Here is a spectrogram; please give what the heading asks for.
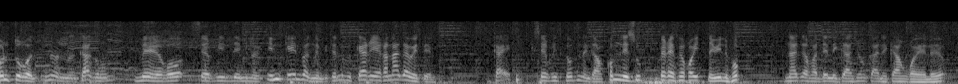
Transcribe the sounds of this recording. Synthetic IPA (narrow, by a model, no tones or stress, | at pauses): ontuɣolinonːakaɡamam | mekoseɾvis̬deminoinkainbaɡnabitenofikaɾijekanaɡawetel | kaseɾviskafopnaɡakomnes̬uppeɾefekojitnawinːefop̚ | naɡafadeleɡas̬iõŋkanekaŋɡojelojo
